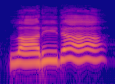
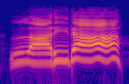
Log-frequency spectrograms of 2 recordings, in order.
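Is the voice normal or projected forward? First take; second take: normal; projected. First: The voice is relaxed and normal. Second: The voice is pushed forward, projected.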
